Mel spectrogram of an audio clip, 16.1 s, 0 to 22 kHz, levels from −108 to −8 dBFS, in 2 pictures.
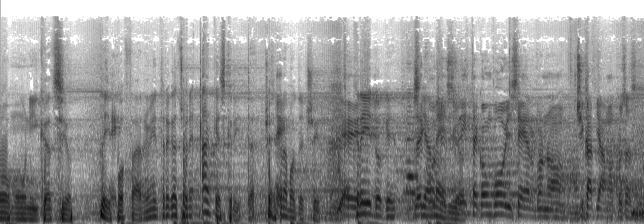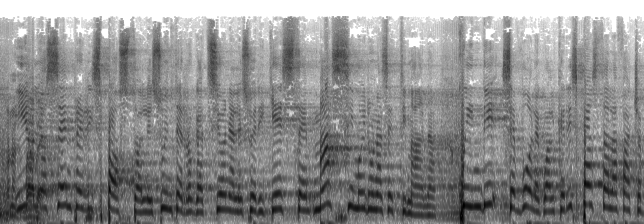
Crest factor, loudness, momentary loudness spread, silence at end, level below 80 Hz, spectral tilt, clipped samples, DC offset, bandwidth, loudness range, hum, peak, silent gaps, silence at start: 16 dB; -22 LUFS; 5 LU; 0 s; -42 dBFS; -5 dB/octave; under 0.1%; under 0.1%; 16 kHz; 3 LU; none; -6 dBFS; none; 0 s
